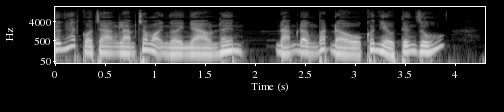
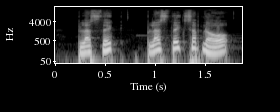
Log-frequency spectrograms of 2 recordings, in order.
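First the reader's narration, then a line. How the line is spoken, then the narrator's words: Loud shout. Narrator (Vietnamese): Khanh hét lớn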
